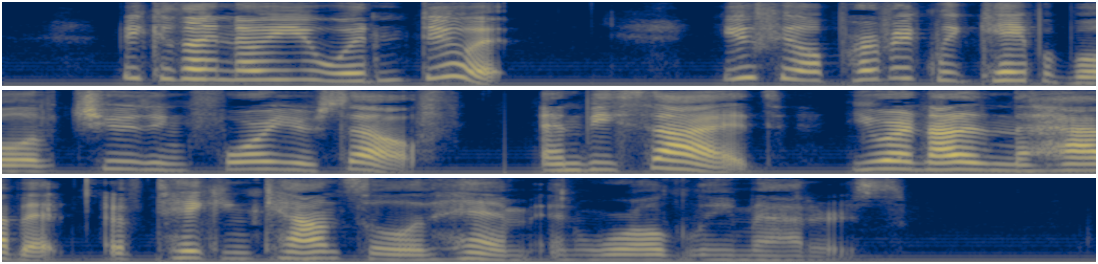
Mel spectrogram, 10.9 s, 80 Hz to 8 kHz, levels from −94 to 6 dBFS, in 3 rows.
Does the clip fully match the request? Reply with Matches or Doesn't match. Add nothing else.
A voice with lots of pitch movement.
Matches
